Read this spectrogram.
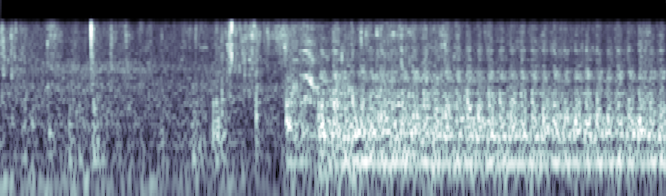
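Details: Yamaha WaveRunner that is hard to start every time on the water but won't misbehave in the shop: uneven cranking and clatter for about two seconds before it catches and settles into a steady low idle. Cause unknown.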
